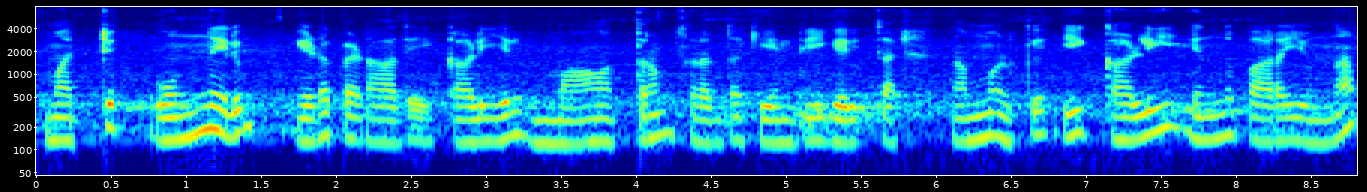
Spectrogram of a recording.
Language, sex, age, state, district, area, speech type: Malayalam, male, 18-30, Kerala, Palakkad, rural, spontaneous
